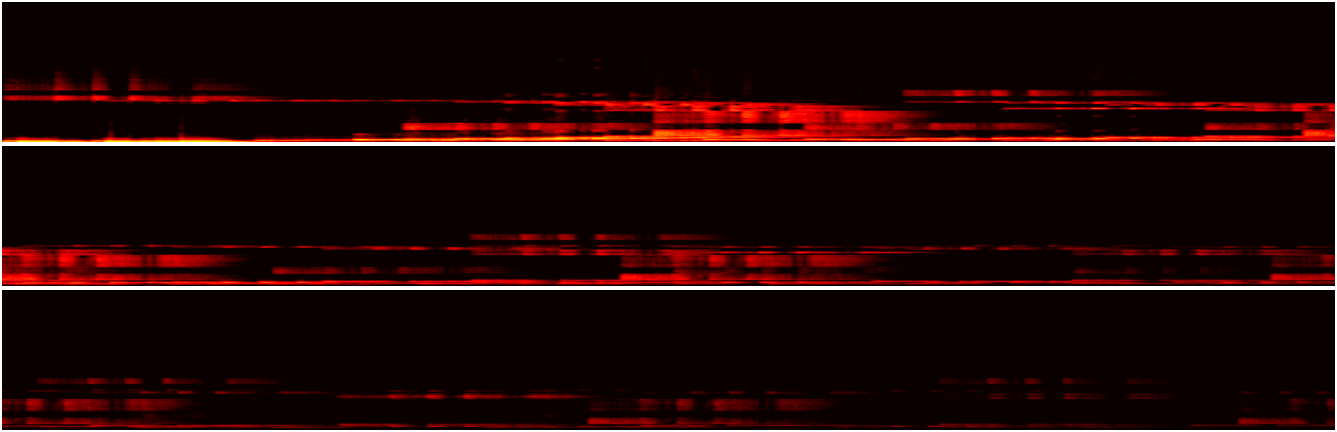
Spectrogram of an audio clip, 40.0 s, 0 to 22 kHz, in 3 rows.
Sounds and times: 0.0s long spectral delay tail 2.9s

